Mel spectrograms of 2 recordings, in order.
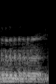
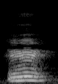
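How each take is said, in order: First: The r is made with a rolled tongue. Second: The r is made without rolling the tongue. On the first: The speaker calls it wrong. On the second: The speaker calls it right.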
